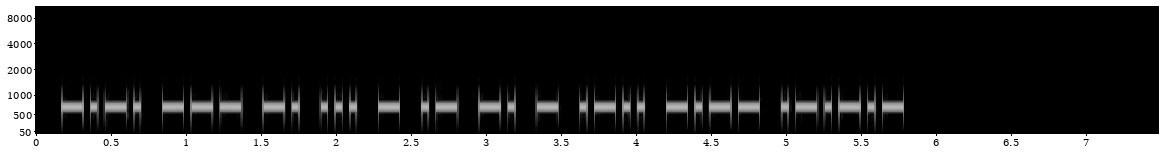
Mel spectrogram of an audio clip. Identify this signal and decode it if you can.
Morse code, heard as a keyed tone, about 25 wpm, 700 Hz. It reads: CONSTANTLY.
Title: Sentences from Top 1600 Words 25wpm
